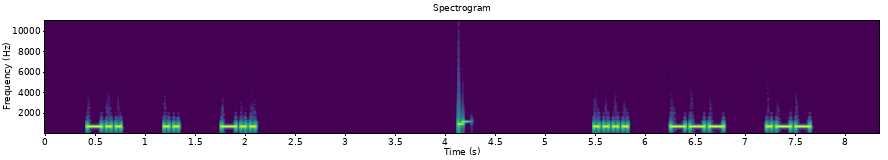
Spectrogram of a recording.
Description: Morse code, heard as a keyed tone, about 25 wpm, spaced as for 14 wpm, 700 Hz. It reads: DID HOW
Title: 3x Character Spacing - Top 100 Words - 25wpm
